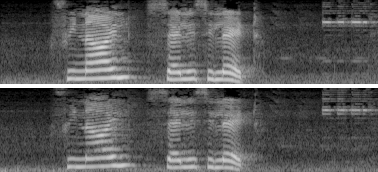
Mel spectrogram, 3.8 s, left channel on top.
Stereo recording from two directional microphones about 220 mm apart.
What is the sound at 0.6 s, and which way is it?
Speech, 50° left (ahead or behind).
